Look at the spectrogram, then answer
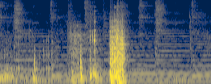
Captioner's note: glass shifts again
